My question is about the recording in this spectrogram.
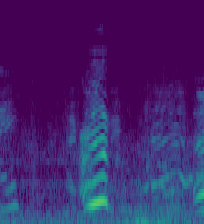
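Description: Speech: a short, rising vocal exclamation about a second in, and another voice beginning at the end, over a steady low rumble.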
